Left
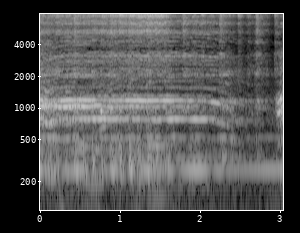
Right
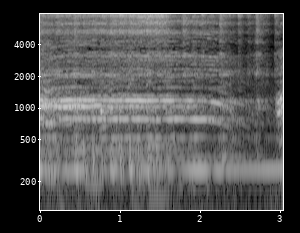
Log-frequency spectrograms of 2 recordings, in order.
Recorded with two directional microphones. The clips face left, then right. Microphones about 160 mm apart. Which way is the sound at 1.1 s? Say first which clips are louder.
Right 1 dB; centre (ahead or behind).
